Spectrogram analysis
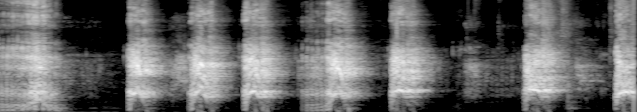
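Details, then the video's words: A Staffordshire Bull Terrier dog barks at a recording of himself: a long rough bark, a pause, then sharp, evenly spaced barks about twice a second, with one fainter bark in between. "staffy barking at a recording of himself barking"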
